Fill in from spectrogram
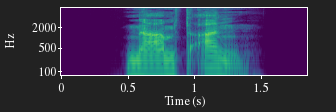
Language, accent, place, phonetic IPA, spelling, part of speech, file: German, Germany, Berlin, [ˌnaːmt ˈan], nahmt an, verb, De-nahmt an.ogg
- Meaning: second-person plural preterite of annehmen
